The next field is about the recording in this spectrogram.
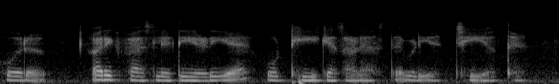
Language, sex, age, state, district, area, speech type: Dogri, female, 18-30, Jammu and Kashmir, Udhampur, rural, spontaneous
